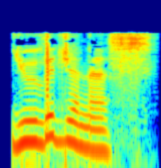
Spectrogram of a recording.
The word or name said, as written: uliginous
